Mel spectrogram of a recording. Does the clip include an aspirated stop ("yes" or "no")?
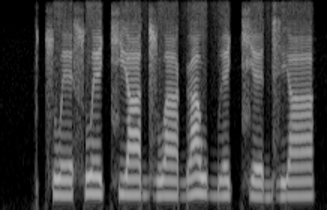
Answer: no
